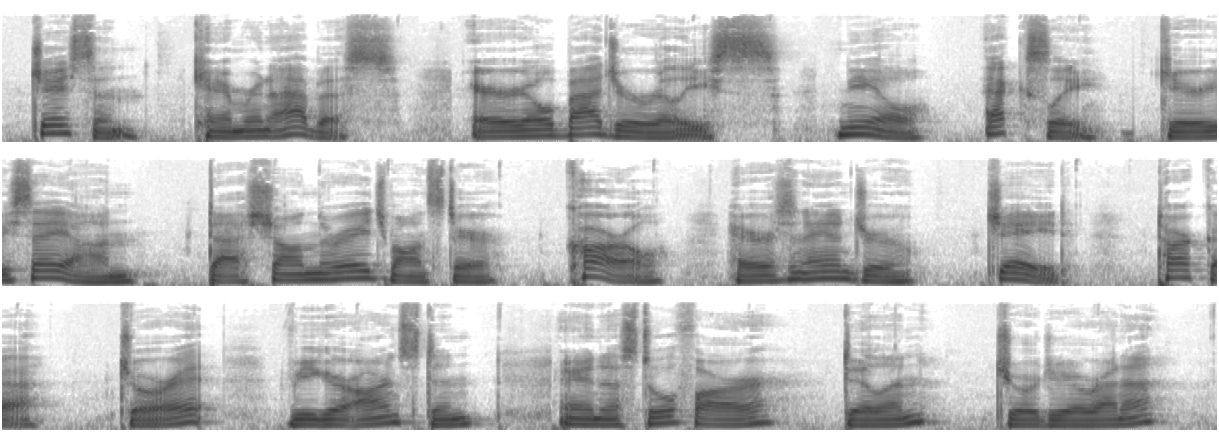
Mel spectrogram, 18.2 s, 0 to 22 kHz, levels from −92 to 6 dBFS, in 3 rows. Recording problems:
squashed, flat; heavily

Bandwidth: 15 kHz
